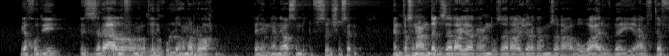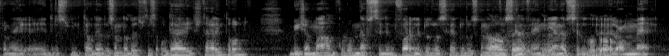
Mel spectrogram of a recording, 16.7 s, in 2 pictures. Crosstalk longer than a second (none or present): present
